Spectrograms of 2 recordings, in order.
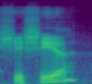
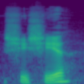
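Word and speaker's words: Xixia: What about Shishia? I think that's right. Shishia, if it's using like the Chinese pronunciation, I think that X's sh I believe.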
